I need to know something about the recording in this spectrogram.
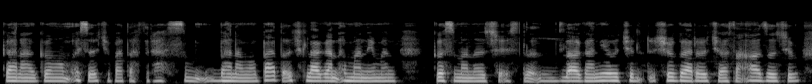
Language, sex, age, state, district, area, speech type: Kashmiri, female, 18-30, Jammu and Kashmir, Ganderbal, rural, spontaneous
